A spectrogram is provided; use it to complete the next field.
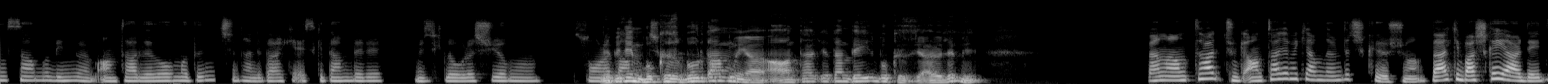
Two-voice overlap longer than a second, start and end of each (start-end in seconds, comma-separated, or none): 6.0-7.4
